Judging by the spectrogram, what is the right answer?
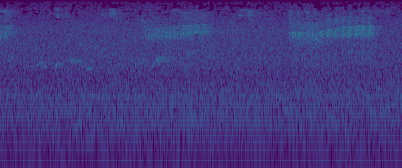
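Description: Outdoor ambience: a steady background hiss with an insect's high buzzing trill coming in bursts of about a second, twice, and a few faint short chirps.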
